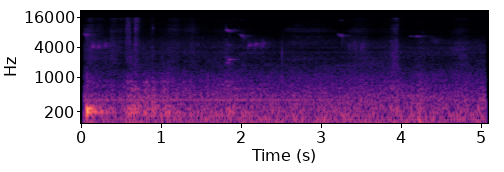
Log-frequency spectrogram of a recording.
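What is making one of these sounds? An acoustic guitar is strummed, ringing softly.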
